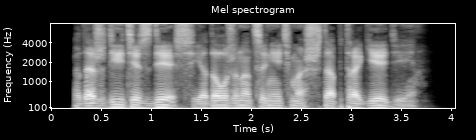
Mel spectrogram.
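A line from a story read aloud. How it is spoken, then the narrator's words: Strange voice. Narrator (Russian): странным голосом проговорил Эд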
